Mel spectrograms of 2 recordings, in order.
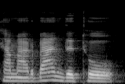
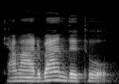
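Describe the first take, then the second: First: The object marker is merged into the preceding word. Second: The object marker is merged into the preceding word.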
